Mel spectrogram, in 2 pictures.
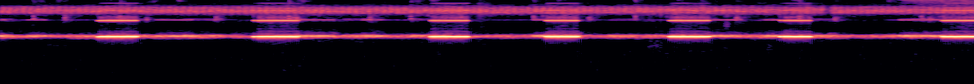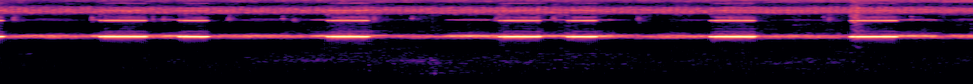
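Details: A cricket chirps steadily, giving brief bright trilled bursts roughly every second over a constant faint high-pitched drone and light background rustle.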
